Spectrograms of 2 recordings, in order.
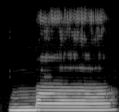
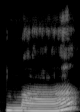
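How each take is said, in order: First: The pitch stays level and is held. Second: The pitch rises like a question. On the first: "the first tone, you almost say it like someone singing a pitch in a choir. You just kind of hold it" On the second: "Second tone is raised up like a question"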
